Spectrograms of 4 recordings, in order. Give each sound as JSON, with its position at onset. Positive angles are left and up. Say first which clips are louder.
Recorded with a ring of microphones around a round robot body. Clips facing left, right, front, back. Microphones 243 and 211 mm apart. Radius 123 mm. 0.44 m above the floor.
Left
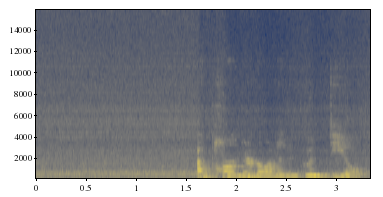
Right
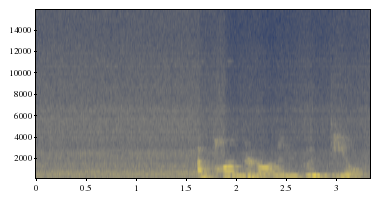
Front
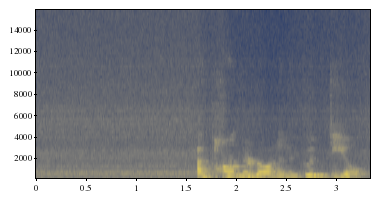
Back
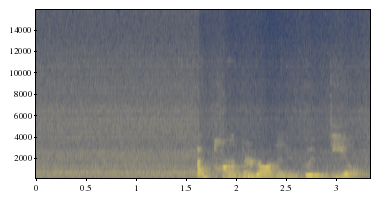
{"t": 1.6, "sound": "a woman speaking", "louder": "left 1 dB, front 2 dB", "azimuth_deg": 105, "distance_m": 3.0}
